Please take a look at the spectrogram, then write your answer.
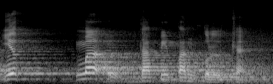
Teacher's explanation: Summa yaqo, huruf ta sukun qalqalah, nampakkan bunyi yang memantul, jangan ditahan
